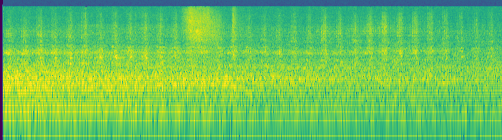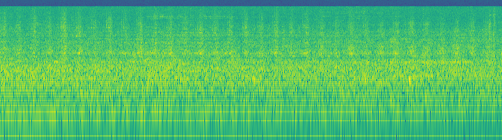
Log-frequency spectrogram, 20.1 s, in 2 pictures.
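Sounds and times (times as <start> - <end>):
diesel locomotive engine rumbling: 0.1 - 20.0
brief hiss: 3.7 - 4.5
wheels clicking over rail joints: 4.5 - 20.0.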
